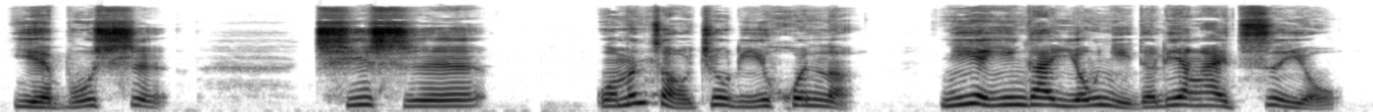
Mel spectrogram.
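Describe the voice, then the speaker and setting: Lady reading a guilty young guy, stammery and defensive, lively pitch. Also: measured pace, no echo, studio quality. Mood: hesitant, defensive. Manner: hesitant, defensive. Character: young man, awkward and guilty.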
